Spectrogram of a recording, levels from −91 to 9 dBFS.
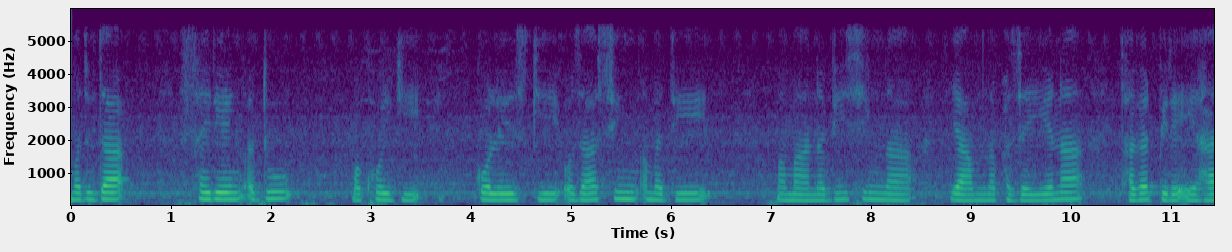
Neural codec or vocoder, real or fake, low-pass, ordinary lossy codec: none; real; 5.4 kHz; none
